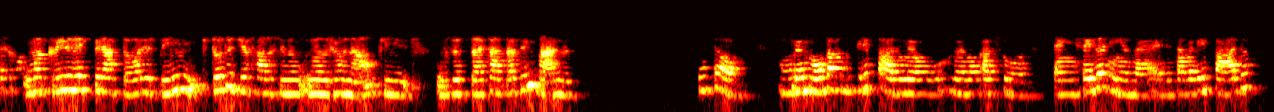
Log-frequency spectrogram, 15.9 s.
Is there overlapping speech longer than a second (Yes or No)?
No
